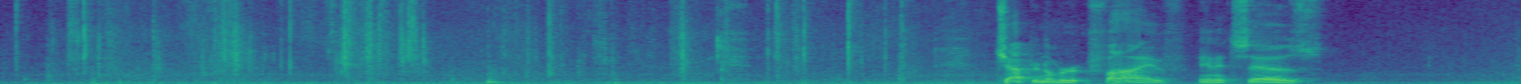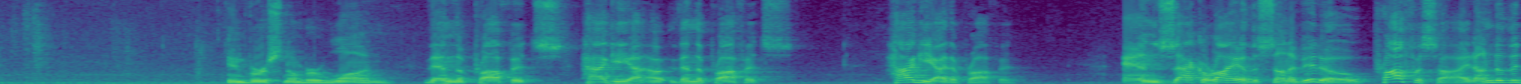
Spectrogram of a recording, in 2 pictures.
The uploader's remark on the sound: Sermon delivered at Pilgrim Baptist Church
